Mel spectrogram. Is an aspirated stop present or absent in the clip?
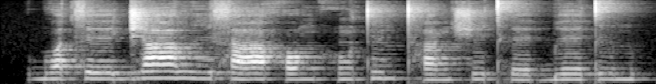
present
